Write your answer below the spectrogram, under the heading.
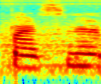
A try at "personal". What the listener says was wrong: you need to pronounce that p with more air personal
